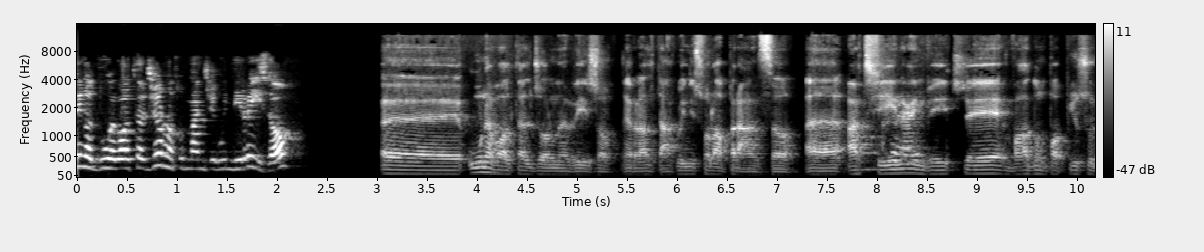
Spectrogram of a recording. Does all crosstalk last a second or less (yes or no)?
yes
